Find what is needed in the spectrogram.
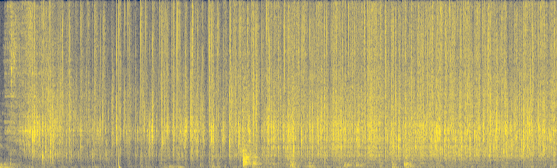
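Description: Mustard seeds spluttering and sizzling in hot oil in a long-handled iron ladle for a tadka: a dense crackle of tiny pops that starts suddenly and keeps on steadily.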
